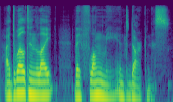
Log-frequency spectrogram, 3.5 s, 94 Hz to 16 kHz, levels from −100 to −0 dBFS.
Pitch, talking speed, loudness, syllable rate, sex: 125 Hz, 155 wpm, -18 LUFS, 3.9 syllables/s, male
